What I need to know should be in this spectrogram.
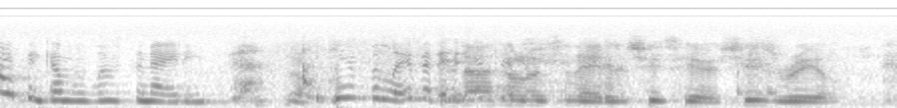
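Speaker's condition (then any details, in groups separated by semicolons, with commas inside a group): No condition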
